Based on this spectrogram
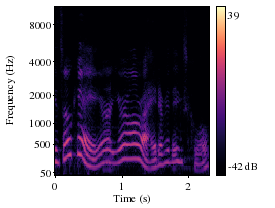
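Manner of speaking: very high, suddenly motherly tone. Voicing a character comforting a flustered adventurer: motherly voice. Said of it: "she gets, like, really motherly with you".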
